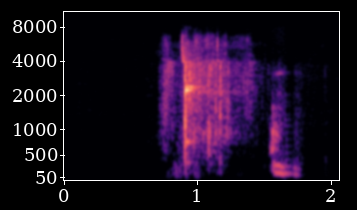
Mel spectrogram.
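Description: A baseball bat hits a ball off a batting tee with one sharp hit about a second in, followed about half a second later by a dull thump.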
